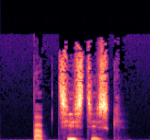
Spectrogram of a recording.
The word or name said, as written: baptistisk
